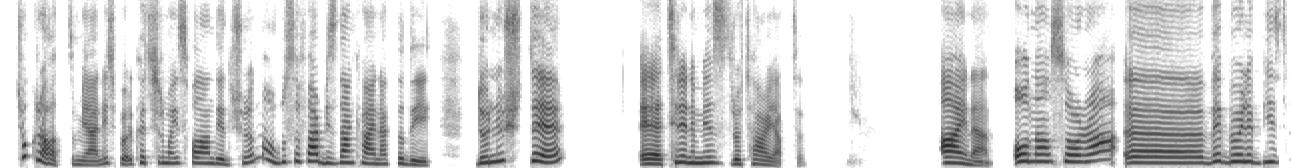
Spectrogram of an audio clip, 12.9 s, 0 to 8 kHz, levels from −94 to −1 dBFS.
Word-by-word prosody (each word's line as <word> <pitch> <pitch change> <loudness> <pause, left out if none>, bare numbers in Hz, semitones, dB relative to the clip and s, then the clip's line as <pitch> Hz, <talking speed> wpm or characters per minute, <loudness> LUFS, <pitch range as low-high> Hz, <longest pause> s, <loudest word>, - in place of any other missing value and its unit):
çok 280 +8 -2
rahattım 195 - -1
yani. 175 +5 -3
Hiç, 250 -1 -12
böyle, - - -3
"Kaçırmayız." 260 -1 -6
falan 255 -2 -1
diye 220 -4 -2
düşünüyordum 280 - -8
ama 300 -6 -3
bu 305 - -2
sefer 340 0 +2
bizden 275 +2 0
kaynaklı 230 -3 -3
değil. 170 -4 -2 0.5
Dönüşte, 330 - +2 0.8
eee, 215 0 +5
trenimiz 265 -1 -1
rötar 210 -1 -2
yaptı. 170 - -9 1.3
Aynen. 255 -10 +5 0.2
Ondan 330 +1 +4
sonra, 325 +1 +1 0.3
eee, 270 -1 +1
ve, 330 -4 -2
böyle, 325 -4 0
biz 310 0 -2
270 Hz, 125 wpm, -25 LUFS, 240-315 Hz, 1.3 s, eee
